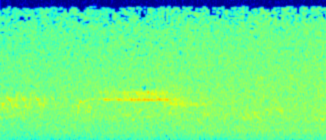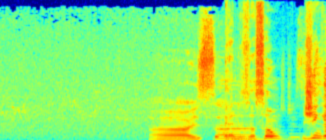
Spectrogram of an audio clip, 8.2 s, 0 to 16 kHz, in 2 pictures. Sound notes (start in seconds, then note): 0.0 nature sounds; 6.8 regional music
